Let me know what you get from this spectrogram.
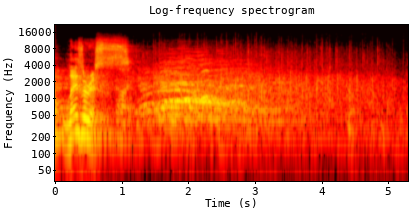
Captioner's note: audience cheers and applauds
